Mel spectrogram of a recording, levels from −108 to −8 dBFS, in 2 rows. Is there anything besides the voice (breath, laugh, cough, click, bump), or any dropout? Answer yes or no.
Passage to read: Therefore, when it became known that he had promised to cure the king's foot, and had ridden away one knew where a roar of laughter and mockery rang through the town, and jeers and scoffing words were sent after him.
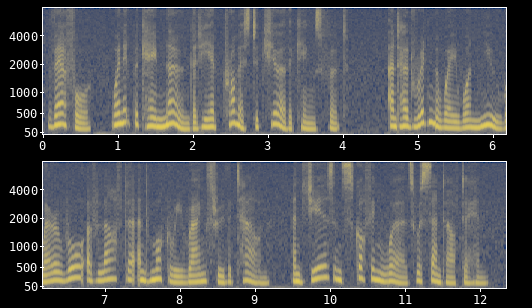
no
